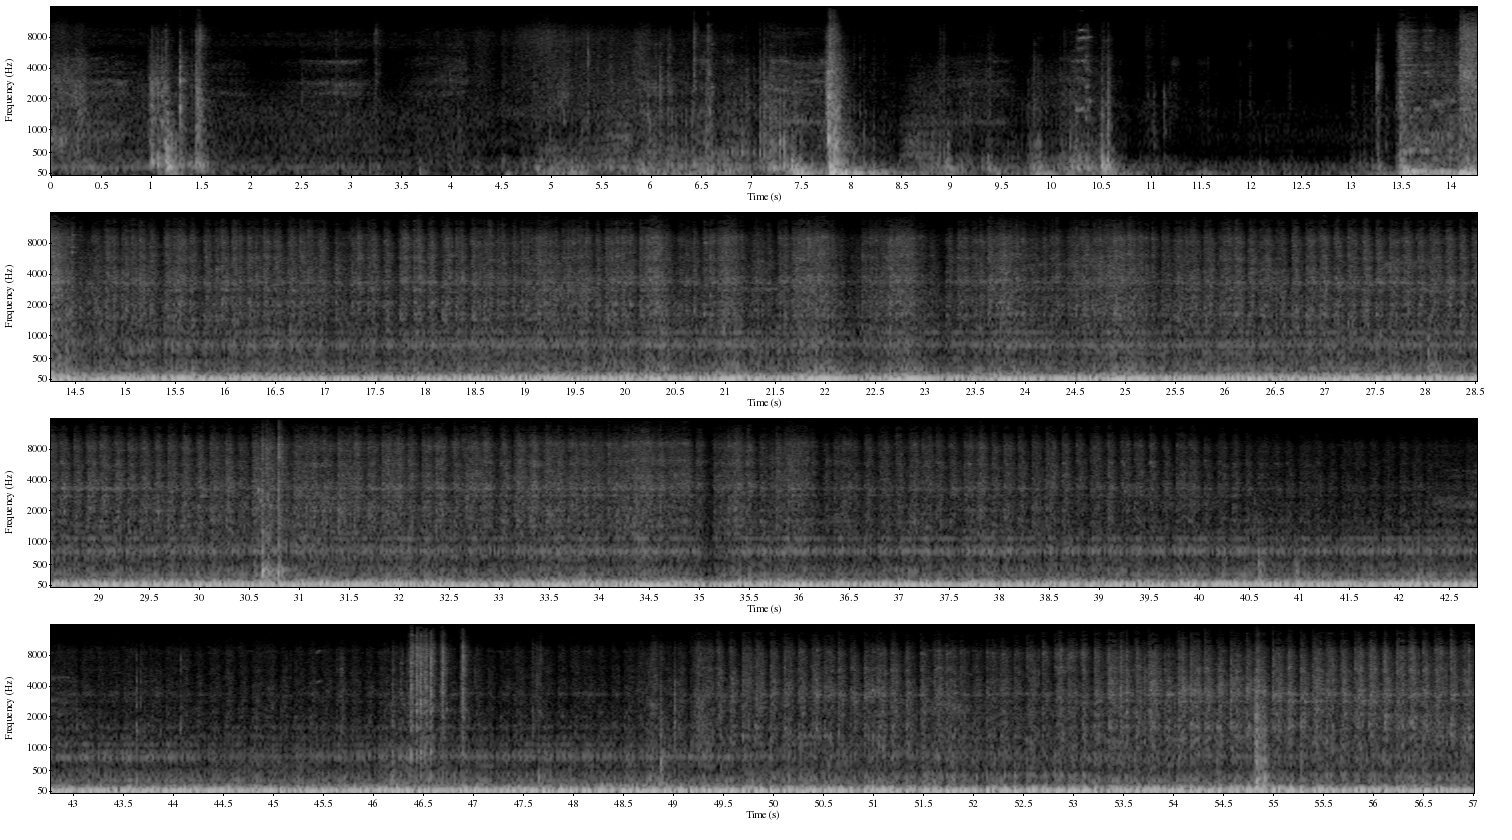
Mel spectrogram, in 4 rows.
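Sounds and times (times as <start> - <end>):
car engine idling: 12.5 - 57.0
car engine starting: 12.7 - 57.0.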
